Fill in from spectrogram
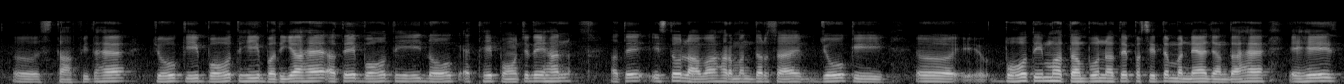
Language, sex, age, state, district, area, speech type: Punjabi, male, 18-30, Punjab, Rupnagar, urban, spontaneous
